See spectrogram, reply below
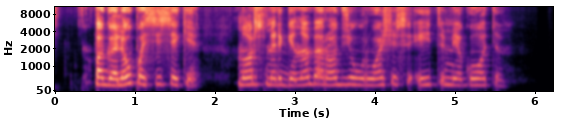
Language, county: Lithuanian, Klaipėda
